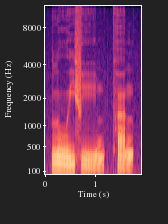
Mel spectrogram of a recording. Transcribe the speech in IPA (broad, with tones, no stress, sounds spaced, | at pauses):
l uː˨ j f iː˨˩ m | pʰ ɐ˨˩ ŋ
